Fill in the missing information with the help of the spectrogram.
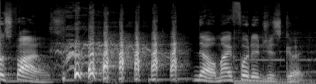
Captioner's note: laughs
